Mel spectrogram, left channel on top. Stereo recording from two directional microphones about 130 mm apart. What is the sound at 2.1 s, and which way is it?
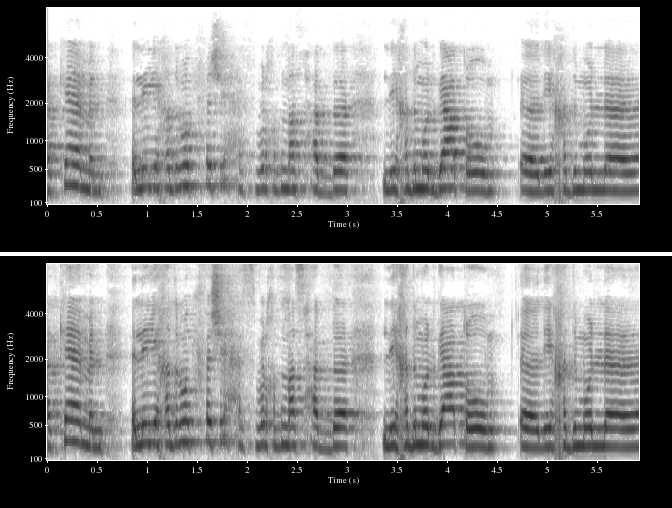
Speech, 45° right (ahead or behind).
